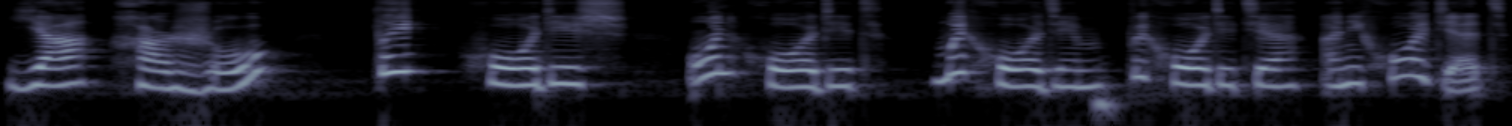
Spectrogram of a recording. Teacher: is a second conjugation verb with a shifting stress, and it also has a consonant mutation in the я form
